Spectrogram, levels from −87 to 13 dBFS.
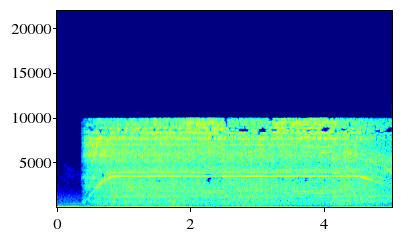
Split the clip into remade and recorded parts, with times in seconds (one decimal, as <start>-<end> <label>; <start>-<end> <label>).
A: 0.0-2.5 remade; 2.5-5.0 recorded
